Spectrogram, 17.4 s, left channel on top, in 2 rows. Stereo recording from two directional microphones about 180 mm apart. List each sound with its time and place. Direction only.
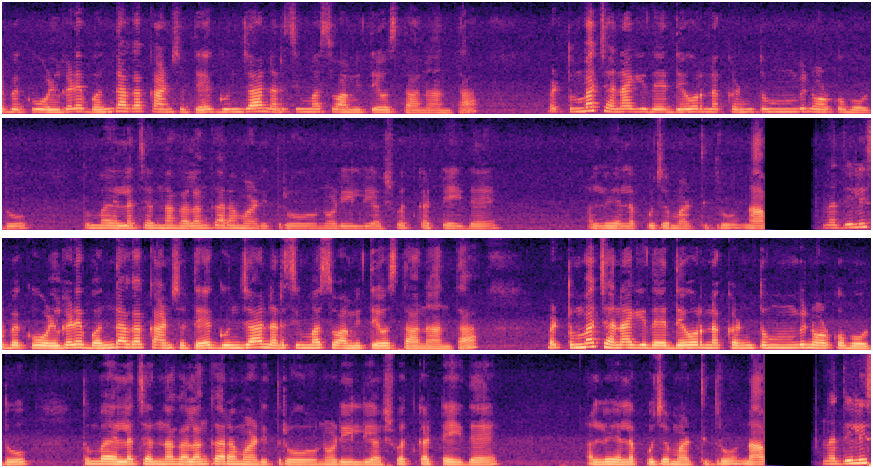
0.1 s speech: 45° right (ahead or behind)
